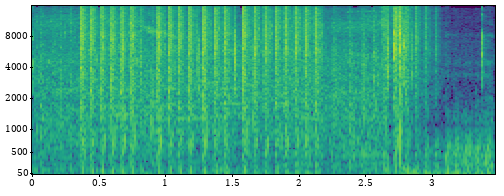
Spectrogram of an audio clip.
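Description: Rapid automatic gunfire from Call of Duty 4: Modern Warfare Remastered on PS4 in a veteran-difficulty campaign: a loud, dense string of shots in fast regular bursts, with a sharper blast near the end before it trails off.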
